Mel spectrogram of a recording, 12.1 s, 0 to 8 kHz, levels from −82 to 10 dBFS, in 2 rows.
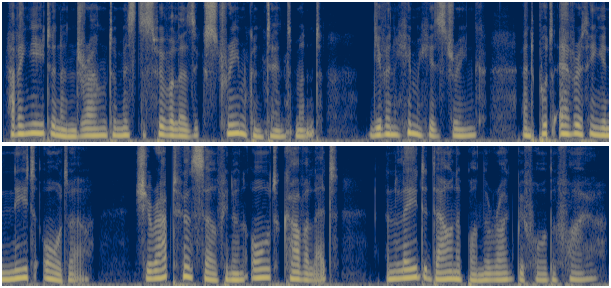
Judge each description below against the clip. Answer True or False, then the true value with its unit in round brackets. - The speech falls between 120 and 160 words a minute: False (175 wpm)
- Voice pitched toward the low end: False (155 Hz)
